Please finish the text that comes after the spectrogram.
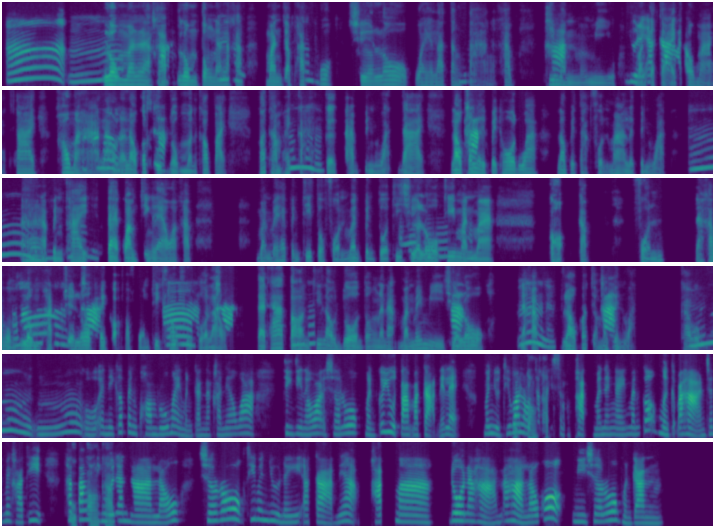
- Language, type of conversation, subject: Thai, unstructured, คุณกลัวไหมถ้าอาหารที่คุณกินมีเชื้อโรคปนเปื้อน?
- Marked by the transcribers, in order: tapping; other background noise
